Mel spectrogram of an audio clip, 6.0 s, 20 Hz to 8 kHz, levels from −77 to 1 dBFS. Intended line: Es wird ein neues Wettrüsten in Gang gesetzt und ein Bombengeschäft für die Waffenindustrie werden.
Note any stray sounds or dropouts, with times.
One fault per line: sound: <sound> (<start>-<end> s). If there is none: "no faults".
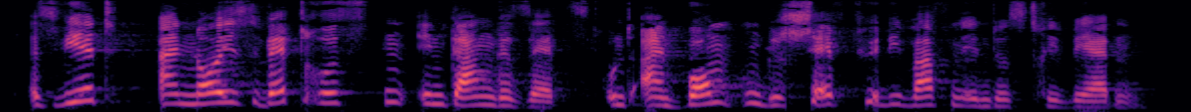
no faults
